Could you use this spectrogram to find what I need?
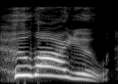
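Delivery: sudden, loud, high shout. The Tin Man rushes toward the little man with his axe, shouting. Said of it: "rushed toward the little man and shouted".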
